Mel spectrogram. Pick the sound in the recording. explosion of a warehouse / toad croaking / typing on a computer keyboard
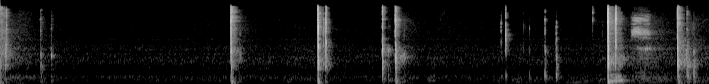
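typing on a computer keyboard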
